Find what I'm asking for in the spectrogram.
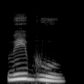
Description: ♪ vibhu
